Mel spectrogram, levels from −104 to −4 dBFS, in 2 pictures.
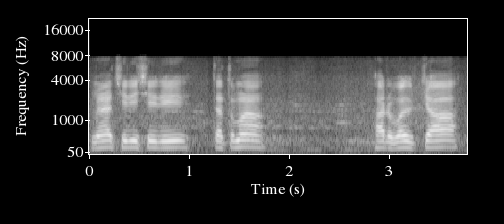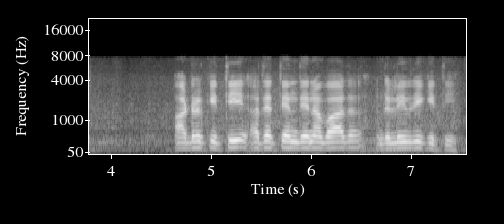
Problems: none marked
